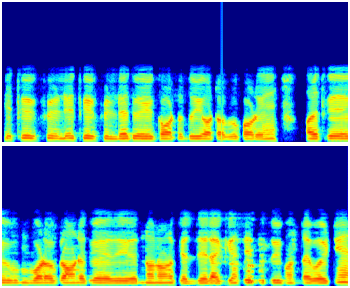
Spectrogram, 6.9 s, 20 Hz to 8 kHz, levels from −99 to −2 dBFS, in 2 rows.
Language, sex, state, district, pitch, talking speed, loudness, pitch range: Garhwali, male, Uttarakhand, Uttarkashi, 120 Hz, 175 wpm, -22 LUFS, 120-125 Hz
